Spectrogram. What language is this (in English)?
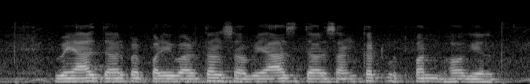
Maithili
